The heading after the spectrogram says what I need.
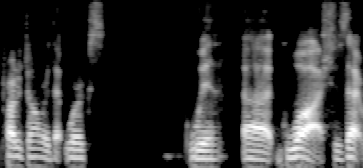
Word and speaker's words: gouache: You'll have to correct me if I mispronounce this, but you are the only artist at Project Onward that works with gouache.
